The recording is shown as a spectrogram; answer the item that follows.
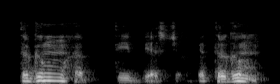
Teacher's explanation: wherever the anuswara is chanted in certain combinations, or letters which follow it, it morphs into gum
